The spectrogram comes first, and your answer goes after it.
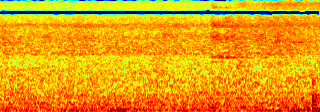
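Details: Dense, even roar of broadband noise like wind or machinery throughout, with no animal calls audible.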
